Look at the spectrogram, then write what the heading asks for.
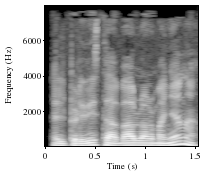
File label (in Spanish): acento oracional interrogativa foco sujeto bizkaia, masculino; spansk; fonetica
